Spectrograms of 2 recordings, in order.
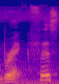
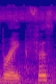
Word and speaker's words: breakfast: And these have a short e pronunciation, such as breakfast. So the break in breakfast is not breakfast, but breakfast, the morning meal.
